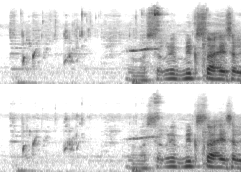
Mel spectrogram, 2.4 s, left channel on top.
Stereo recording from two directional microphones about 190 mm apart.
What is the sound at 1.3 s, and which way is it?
Speech, 25° left (ahead or behind).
